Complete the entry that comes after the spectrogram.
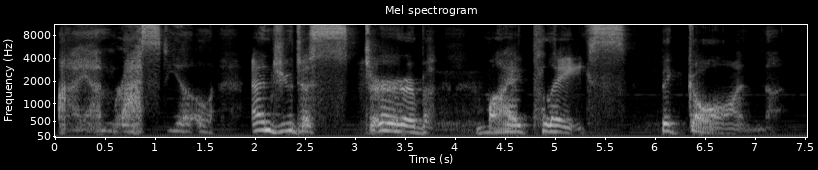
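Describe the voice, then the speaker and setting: In a put-on character voice, someone whispers at a very slow pace. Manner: warning, commanding.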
